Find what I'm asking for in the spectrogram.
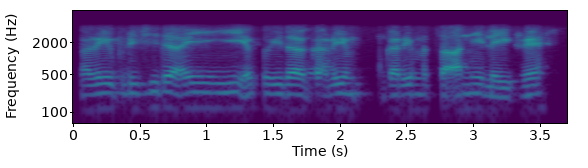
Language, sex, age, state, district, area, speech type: Manipuri, male, 18-30, Manipur, Chandel, rural, conversation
